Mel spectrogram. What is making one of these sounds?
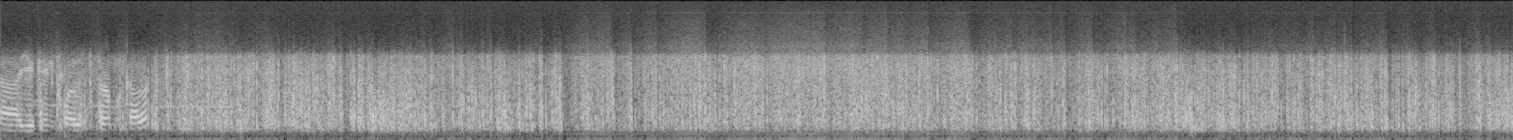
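A man speaks over a crackling, hissing radio link.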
